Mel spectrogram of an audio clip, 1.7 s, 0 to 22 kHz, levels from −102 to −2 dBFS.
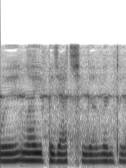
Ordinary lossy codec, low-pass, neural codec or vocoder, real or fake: none; 7.2 kHz; codec, 16 kHz in and 24 kHz out, 1 kbps, XY-Tokenizer; fake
